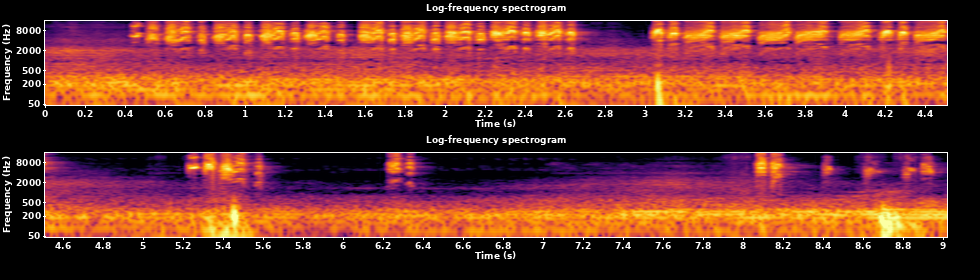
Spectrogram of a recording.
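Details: Sogon song of the nembak and ngobra styles, played as a tutor recording for sogon birds that have stopped singing. It has bursts of high, harsh, rapidly pulsed buzzing rattles, some lasting two seconds, separated by gaps, over a low background hum.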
